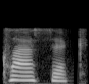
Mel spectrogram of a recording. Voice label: "classic", English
